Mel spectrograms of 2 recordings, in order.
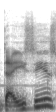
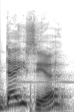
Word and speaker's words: Dacia: at the beginning and we've been calling them daisies for years but apparently dacia either that or the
